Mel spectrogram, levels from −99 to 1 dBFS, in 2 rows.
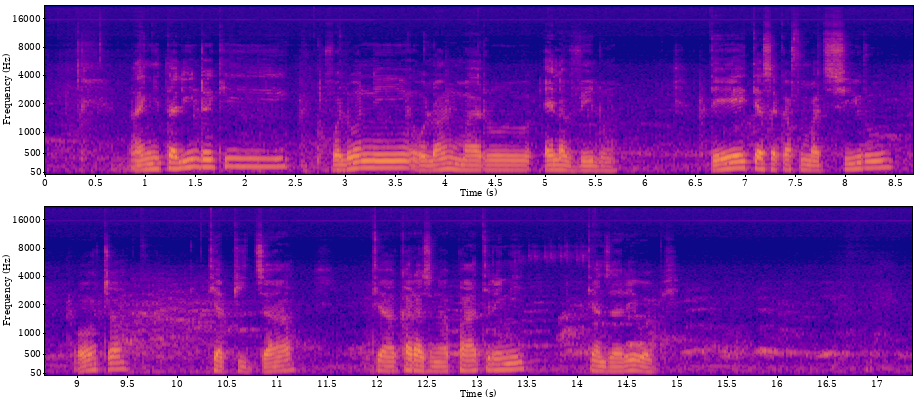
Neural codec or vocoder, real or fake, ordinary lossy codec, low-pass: none; real; none; none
